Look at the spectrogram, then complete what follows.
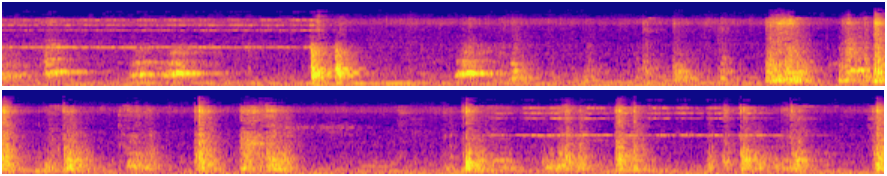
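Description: A slotted steel spoon scraping and clinking against a metal pot in irregular strokes while noodles are stirred through thick, sticky sugar syrup.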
